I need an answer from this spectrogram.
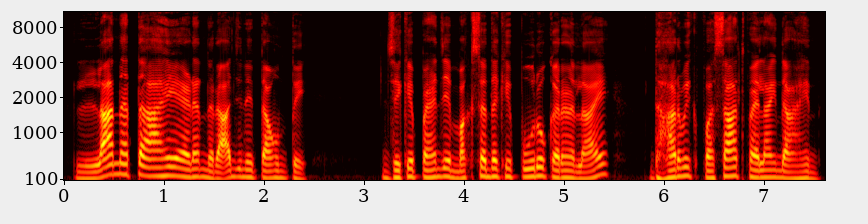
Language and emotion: Sindhi, disgusted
